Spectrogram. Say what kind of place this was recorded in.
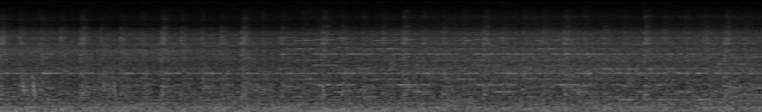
park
